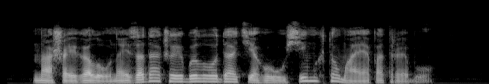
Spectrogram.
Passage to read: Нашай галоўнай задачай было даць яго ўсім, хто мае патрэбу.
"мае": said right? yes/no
yes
